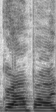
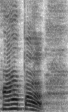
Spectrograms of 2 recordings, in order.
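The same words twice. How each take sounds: First: It is said in a calm, gentle tone. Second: It is said in a harsh, sharp tone. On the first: The speaker is gently correcting the person. The speaker calls it right. "You can speak up without being like, ah" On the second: The speaker is attacking the person. The speaker calls it wrong. "we're not going to be overly harsh"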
